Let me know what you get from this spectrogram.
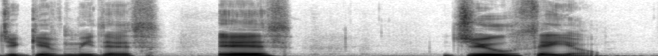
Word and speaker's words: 주세요: It's not too bad, but there's like really easy way to pronounce it. – Yeah. – You know what juice is? – Yes. – And then ayo? – Juiceo. – Juiceo. – That's what it sounds like? – Yep.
